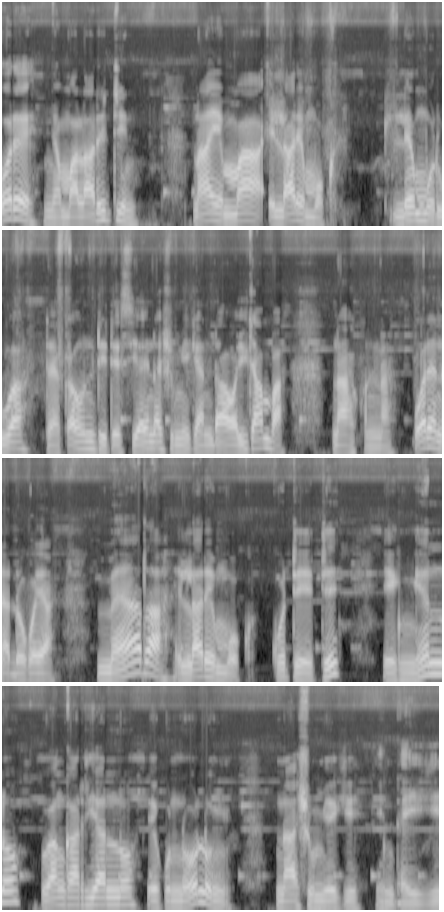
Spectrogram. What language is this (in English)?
Masai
